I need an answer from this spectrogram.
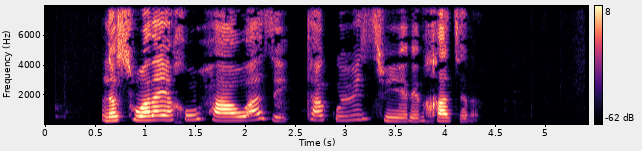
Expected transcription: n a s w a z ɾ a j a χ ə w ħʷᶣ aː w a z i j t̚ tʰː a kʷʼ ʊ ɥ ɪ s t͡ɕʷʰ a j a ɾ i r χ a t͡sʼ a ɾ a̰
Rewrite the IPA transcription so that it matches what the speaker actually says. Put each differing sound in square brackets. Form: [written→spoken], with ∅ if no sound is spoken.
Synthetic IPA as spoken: n a s w a [z→∅] ɾ a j a χ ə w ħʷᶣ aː w a z [i→e] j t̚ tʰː a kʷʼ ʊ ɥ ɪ [s→z] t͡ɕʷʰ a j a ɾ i r χ a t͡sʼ a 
